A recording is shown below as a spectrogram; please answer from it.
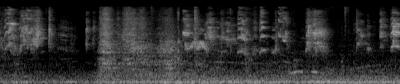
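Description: Lovebirds squawk in short, shrill bursts and chirps, several calls overlapping in quick succession close by.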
